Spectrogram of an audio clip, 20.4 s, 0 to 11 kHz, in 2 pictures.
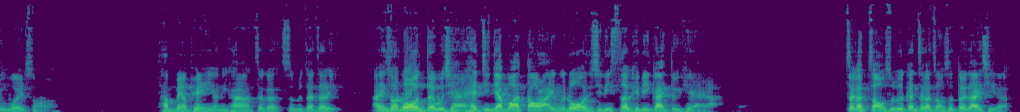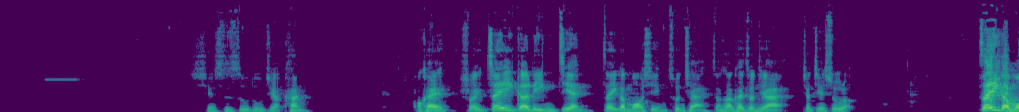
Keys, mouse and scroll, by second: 1.9-2.4 scroll up 4, 10.4-10.7 scroll down 2, 11.7 click, 12.4 click, 16.6 click.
